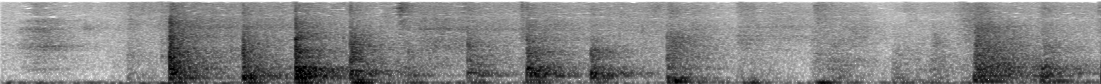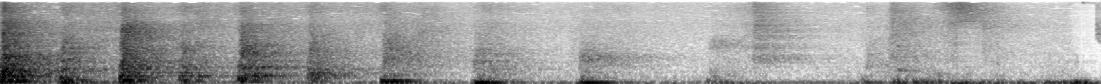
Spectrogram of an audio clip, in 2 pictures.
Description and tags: Girl running up stairs and breathing
Girl running (or walking fast) up the stairs of a student apartment block fairly quickly and we can hear some breathing. Mic stays at the bottom of the stairs as she climbs from floor to floor. Bournemouth, UK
